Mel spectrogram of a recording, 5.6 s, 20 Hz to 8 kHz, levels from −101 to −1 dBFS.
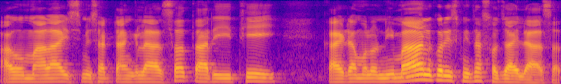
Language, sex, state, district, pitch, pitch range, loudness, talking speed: Odia, male, Odisha, Malkangiri, 120 Hz, 115-135 Hz, -21 LUFS, 160 wpm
